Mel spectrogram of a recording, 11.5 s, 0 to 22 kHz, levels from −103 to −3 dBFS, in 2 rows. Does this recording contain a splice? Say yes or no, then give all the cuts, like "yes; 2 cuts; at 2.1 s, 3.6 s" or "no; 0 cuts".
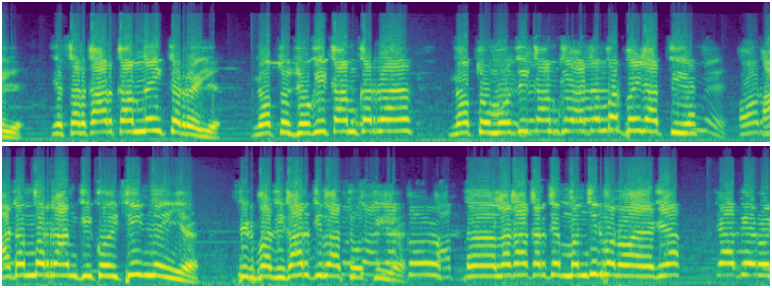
yes; 3 cuts; at 4.2 s, 5.5 s, 8.8 s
